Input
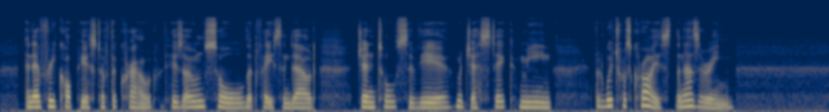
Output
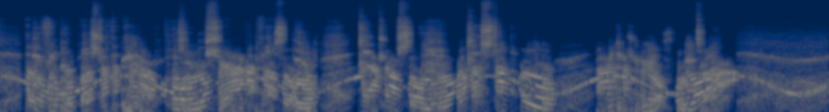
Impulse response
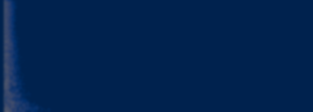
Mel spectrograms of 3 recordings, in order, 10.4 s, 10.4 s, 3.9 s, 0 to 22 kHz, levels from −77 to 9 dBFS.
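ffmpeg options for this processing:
-filter_complex "[0:a]asettb=1/sr,asplit=3[s0][s1][s2];[s0]atrim=end=6.434[s3];[s1]atrim=start=6.43:end=8.7,asetpts=PTS-STARTPTS,afade=t=in:d=0.004:c=qsin,afade=t=out:st=2.266:d=0.004:c=qsin,lowpass=1900[s4];[s2]atrim=start=8.696[s5];[s3][s4]acrossfade=d=0.004:c1=hsin:c2=qsin[s6];[s6][s5]acrossfade=d=0.004:c1=qsin:c2=hsin,afftfilt=real='re*lt(hypot(re,im),0.794)':imag='im*lt(hypot(re,im),0.794)':win_size=1024:overlap=0.75,acompressor=threshold=0.0447:ratio=2.5,alimiter=limit=0.075:level=0:latency=1:release=177,acompressor=mode=upward:threshold=0.0126:ratio=2.5,aeval=exprs='0.0891*sin(PI/2*2.24*val(0)/0.0891)':c=same,aecho=1:1:20|36|47|80:0.596|0.668|0.473|0.355,aeval=exprs='val(0)*sin(2*PI*1000*n/s+1000*0.35/0.65*sin(2*PI*0.65*n/s))':c=same,volume=0.596"

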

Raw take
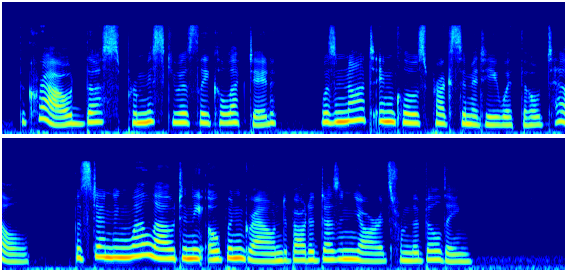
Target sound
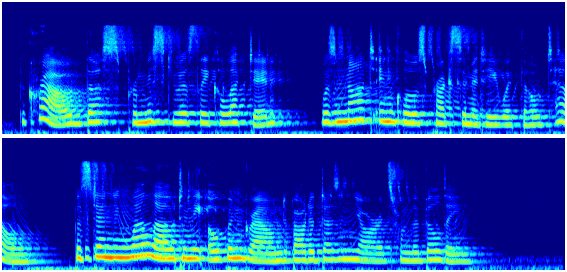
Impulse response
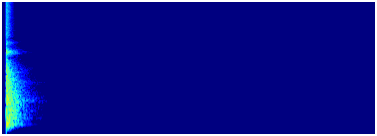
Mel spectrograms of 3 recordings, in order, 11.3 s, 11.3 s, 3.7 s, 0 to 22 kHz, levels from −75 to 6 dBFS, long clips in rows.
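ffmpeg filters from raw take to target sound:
-filter_complex "[0:a]asettb=1/sr,asplit=3[s0][s1][s2];[s0]atrim=end=5.744[s3];[s1]atrim=start=5.74:end=7.46,asetpts=PTS-STARTPTS,afade=t=in:d=0.004:c=qsin,afade=t=out:st=1.716:d=0.004:c=qsin,lowshelf=f=360:g=6.5[s4];[s2]atrim=start=7.456[s5];[s3][s4]acrossfade=d=0.004:c1=hsin:c2=qsin[s6];[s6][s5]acrossfade=d=0.004:c1=qsin:c2=hsin,asettb=1/sr,asplit=3[s7][s8][s9];[s7]atrim=end=8.804[s10];[s8]atrim=start=8.8:end=9.88,asetpts=PTS-STARTPTS,afade=t=in:d=0.004:c=qsin,afade=t=out:st=1.076:d=0.004:c=qsin,acrossover=split=170[s11][s12];[s12]acompressor=threshold=0.0398:ratio=6[s13];[s11][s13]amix=inputs=2:normalize=0[s14];[s9]atrim=start=9.876[s15];[s10][s14]acrossfade=d=0.004:c1=hsin:c2=qsin[s16];[s16][s15]acrossfade=d=0.004:c1=qsin:c2=hsin,acrossover=split=130[s17][s18];[s17]acrusher=samples=32:mix=1:aa=0.000001:lfo=1:lforange=51.2:lforate=1.9[s19];[s19][s18]amix=inputs=2:normalize=0,aecho=1:1:83|166|249|332|415:0.266|0.128|0.0613|0.0294|0.0141"

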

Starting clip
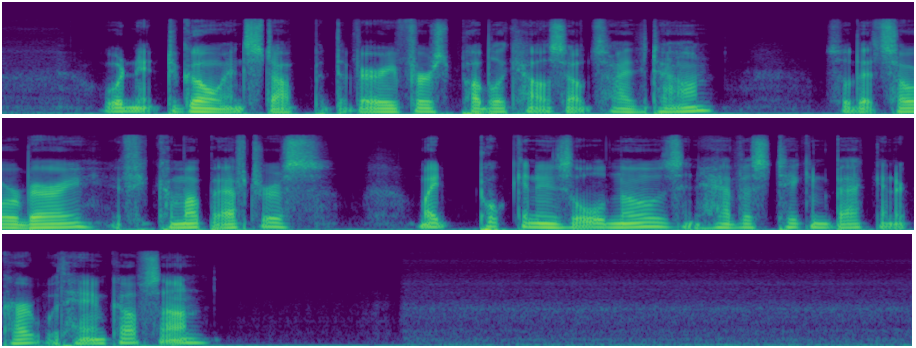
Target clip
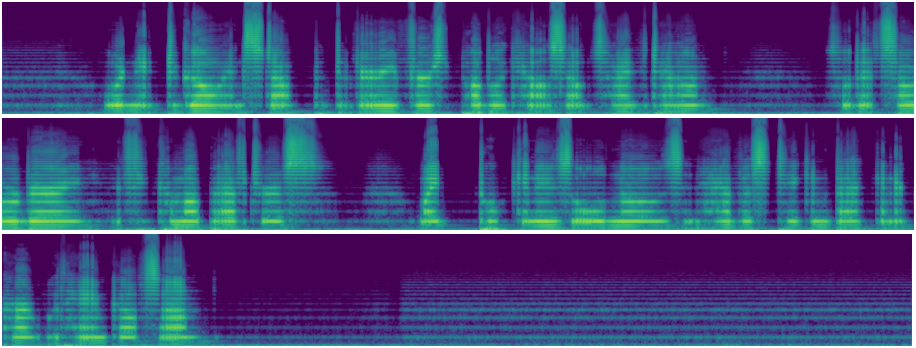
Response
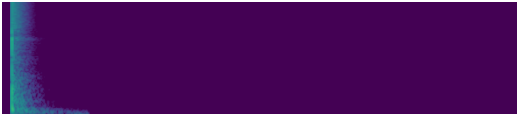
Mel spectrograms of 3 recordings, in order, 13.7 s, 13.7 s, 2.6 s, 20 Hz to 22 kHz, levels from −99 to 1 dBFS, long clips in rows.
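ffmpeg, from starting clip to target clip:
-filter_complex "[0:a]afftfilt=real='hypot(re,im)*cos(PI*b)':imag='0':win_size=512:overlap=0.75,highshelf=f=4800:g=11,asplit=2[s0][s1];[s1]acompressor=threshold=0.0112:ratio=6,volume=1[s2];[s0][s2]amix=inputs=2:normalize=0,bandreject=f=50:t=h:w=6,bandreject=f=100:t=h:w=6,bandreject=f=150:t=h:w=6,bandreject=f=200:t=h:w=6,adynamicsmooth=sensitivity=3:basefreq=2100,volume=2.11"

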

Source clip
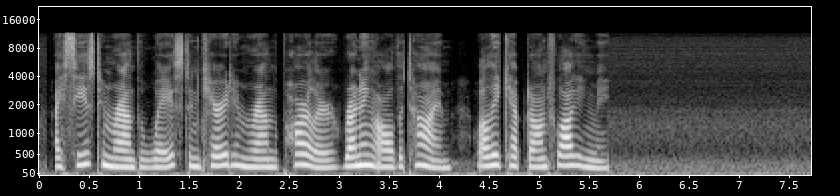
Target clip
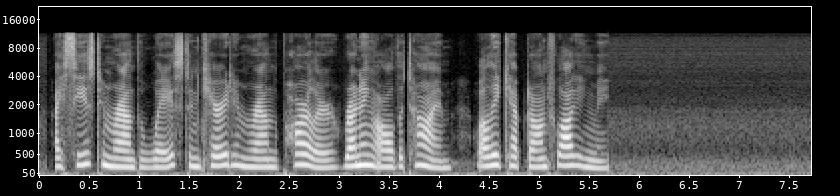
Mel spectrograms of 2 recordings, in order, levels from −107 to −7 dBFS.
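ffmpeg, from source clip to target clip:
-af "bass=f=250:g=-3,treble=f=4000:g=3,volume=1.41"

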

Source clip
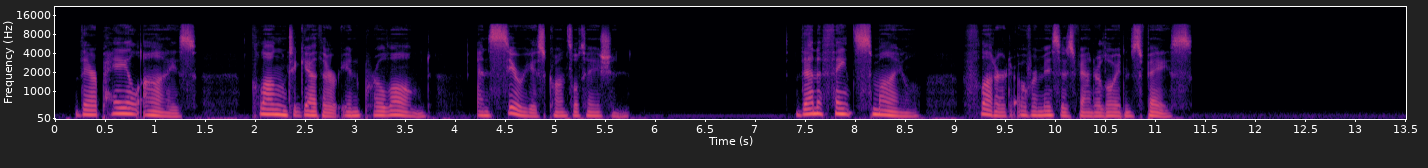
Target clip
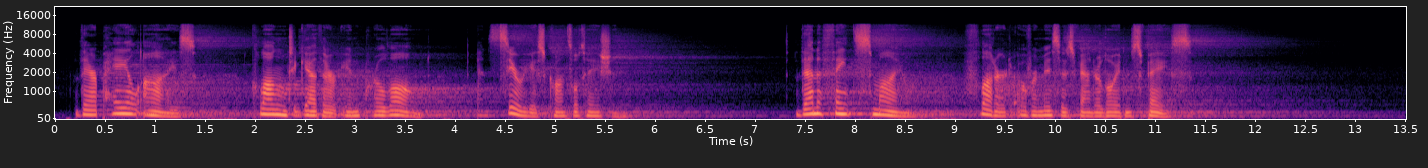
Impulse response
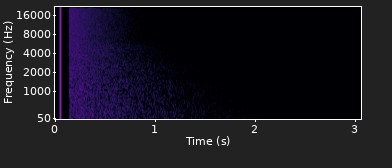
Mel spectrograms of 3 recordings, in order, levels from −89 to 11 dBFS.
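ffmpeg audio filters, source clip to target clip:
-filter_complex "[0:a]equalizer=f=250:t=o:w=1:g=8,equalizer=f=500:t=o:w=1:g=-6,equalizer=f=1000:t=o:w=1:g=10,equalizer=f=2000:t=o:w=1:g=7,asettb=1/sr,asplit=3[s0][s1][s2];[s0]atrim=end=3.654[s3];[s1]atrim=start=3.65:end=4.45,asetpts=PTS-STARTPTS,afade=t=in:d=0.004:c=qsin,afade=t=out:st=0.796:d=0.004:c=qsin,acompressor=threshold=0.00398:ratio=2.5[s4];[s2]atrim=start=4.446[s5];[s3][s4]acrossfade=d=0.004:c1=hsin:c2=qsin[s6];[s6][s5]acrossfade=d=0.004:c1=qsin:c2=hsin,asplit=2[s7][s8];[1:a]atrim=start_sample=2205[s9];[s8][s9]afir=irnorm=-1:irlink=0,volume=0.473[s10];[s7][s10]amix=inputs=2:normalize=0,volume=1.68"

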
